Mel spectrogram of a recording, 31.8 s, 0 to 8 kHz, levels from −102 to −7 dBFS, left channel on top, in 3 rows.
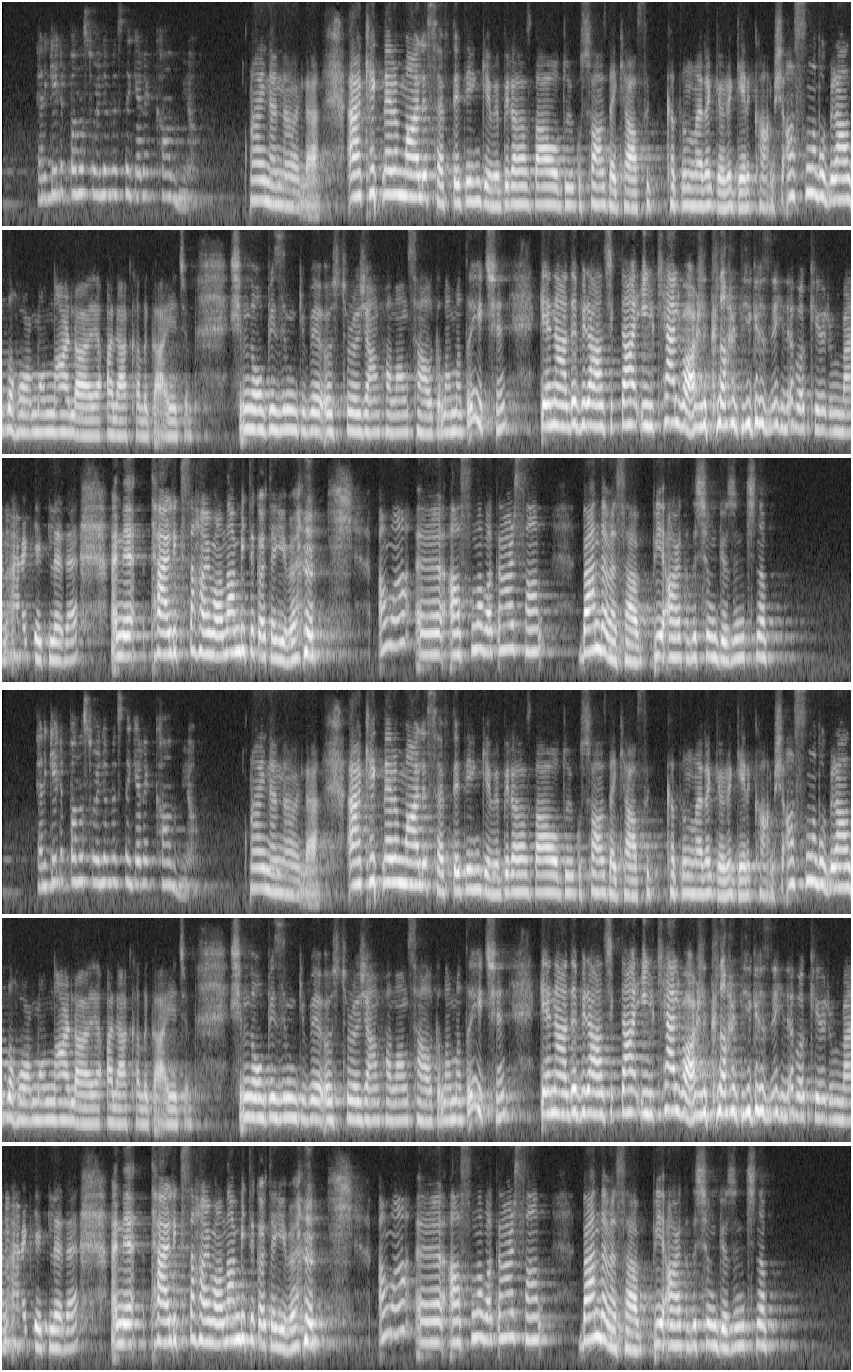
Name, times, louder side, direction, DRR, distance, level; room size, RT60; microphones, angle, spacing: voice 1, 0.4-2.5 21.2-21.5, right 3 dB, 45° right, 10 dB, 0.6 m, -30 dB
voice 2, 3.1-8.0 8.3-25.6 25.9-28.0 28.4-30.8, equal, 5° left, 10 dB, 0.3 m, -20 dB
17.5 x 6.6 x 6.9 m, 1.2 s
head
